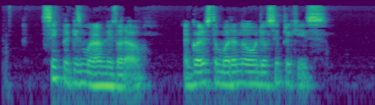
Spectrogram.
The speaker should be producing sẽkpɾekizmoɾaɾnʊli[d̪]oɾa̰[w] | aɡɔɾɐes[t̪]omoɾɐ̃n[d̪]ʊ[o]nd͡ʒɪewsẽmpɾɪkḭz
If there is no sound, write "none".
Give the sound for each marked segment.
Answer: t̪, w, t̪, d̪, õ

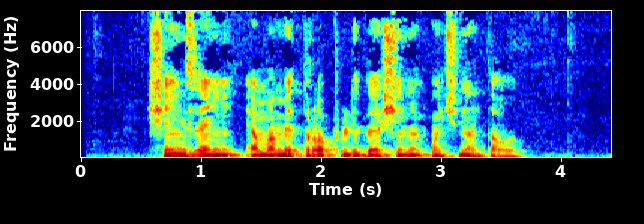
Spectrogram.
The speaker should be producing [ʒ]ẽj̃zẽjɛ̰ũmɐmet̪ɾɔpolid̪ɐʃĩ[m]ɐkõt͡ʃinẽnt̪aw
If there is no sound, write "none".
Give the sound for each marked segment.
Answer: ʃ, n

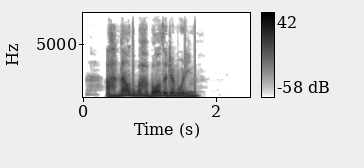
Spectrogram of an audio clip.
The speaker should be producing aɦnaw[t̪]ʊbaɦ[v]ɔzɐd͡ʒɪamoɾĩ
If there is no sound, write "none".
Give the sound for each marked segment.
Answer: d̪, b

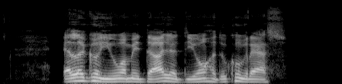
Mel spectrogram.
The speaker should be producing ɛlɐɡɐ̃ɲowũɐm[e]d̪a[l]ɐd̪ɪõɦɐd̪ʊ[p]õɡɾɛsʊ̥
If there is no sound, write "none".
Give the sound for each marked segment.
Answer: e, ʎ, k

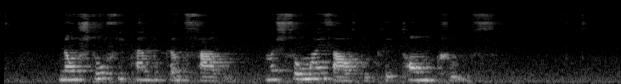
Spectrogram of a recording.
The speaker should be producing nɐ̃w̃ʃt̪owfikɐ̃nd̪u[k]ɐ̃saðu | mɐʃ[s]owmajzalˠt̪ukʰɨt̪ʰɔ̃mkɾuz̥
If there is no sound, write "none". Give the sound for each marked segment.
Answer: k, s

